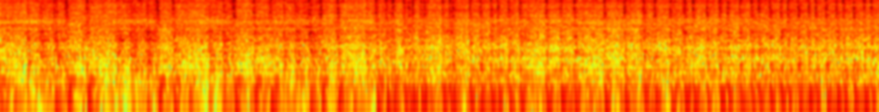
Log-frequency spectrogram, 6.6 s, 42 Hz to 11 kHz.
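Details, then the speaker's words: Rallygolf (VW) on first start after a 3-month rebuild with a new programmable ignition: lumpy, uneven idle with a loping stumble every few beats; one cylinder missing, injector 4 circuit open with 0 volts. "certainly as I was hearing the engine run, it definitely sounded like it was misfiring on a cylinder."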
